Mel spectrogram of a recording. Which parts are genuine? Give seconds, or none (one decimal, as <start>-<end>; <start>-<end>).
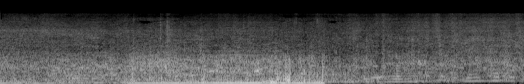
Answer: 0.0-0.4; 1.2-1.8; 2.8-3.5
